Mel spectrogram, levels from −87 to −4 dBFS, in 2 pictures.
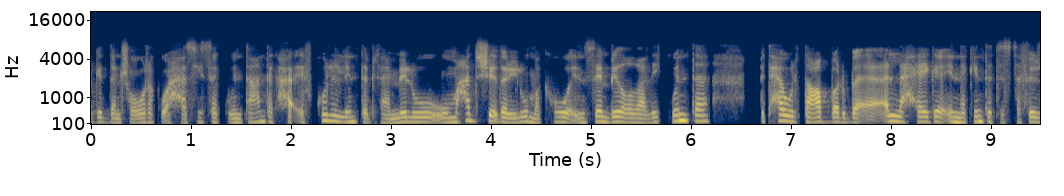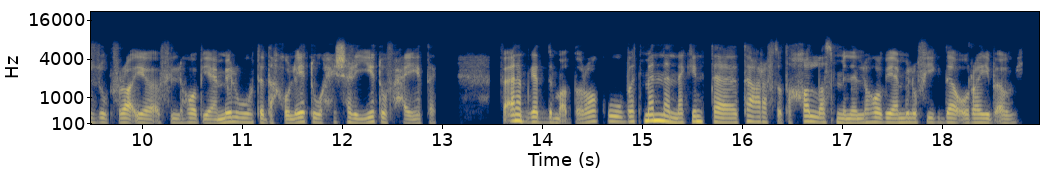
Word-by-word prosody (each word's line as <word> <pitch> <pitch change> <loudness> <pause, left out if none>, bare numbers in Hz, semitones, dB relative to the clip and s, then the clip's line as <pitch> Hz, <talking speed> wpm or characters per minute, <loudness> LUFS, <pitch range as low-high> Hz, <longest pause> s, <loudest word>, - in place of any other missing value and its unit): جدًا 155 -3 -4
شعورك 145 +3 -3
وأحاسيسك، 160 +3 -3
وأنت 145 +1 -4
عندك 170 +1 -3
حق - - +1
في - - -8
كُلّ 215 -2 0
اللي 175 -3 -1
أنت 175 +1 -2
بتعمله، 155 +4 -1
وما 165 -1 0
حدش 210 +4 +2
يقدر 165 -3 +4
يلومك، 150 -2 -2
هو 170 0 +1
إنسان 170 +3 0
بيضغط 160 -3 +2
عليك، 155 +4 -2
وأنت 200 -1 +4 0.5
بتحاول 200 -3 +3
تعبّر 170 -1 +4
بأقل 170 +4 +3
حاجة، 175 0 +2
إنك 165 +1 0
أنت 180 -2 +1
تستفزُه 155 +1 -3
في 150 - -7
رأي 145 -2 +1
في - - -11
اللي 140 -1 -7
هو 155 0 0
بيعمله، 140 +4 0
وتدخلاته 150 +1 -1
وحشريته 160 +1 0
في - - -12
حياتك، 130 0 -5 0.6
فأنا 205 +1 +5
بجد 165 -3 0
مقدّراك، 165 +5 -4
وباتمنى 190 +3 +4
إنك 155 0 -2
أنت 160 -5 +1
تعرف 170 -4 -1
تتخلص 170 -5 -2
من 140 -1 -1
اللي 140 +2 -2
هو 160 0 +1
بيعمله 155 0 0
فيك 155 0 -7
ده 150 0 +1
قريب 145 -1 -1
أوي. 135 +1 -6
160 Hz, 170 wpm, -25 LUFS, 150-175 Hz, 0.6 s, فأنا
